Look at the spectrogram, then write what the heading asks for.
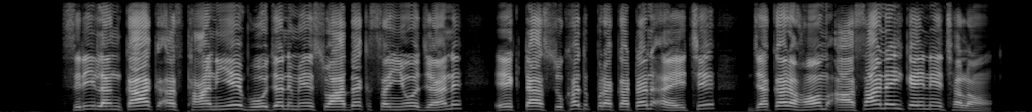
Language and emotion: Maithili, surprised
